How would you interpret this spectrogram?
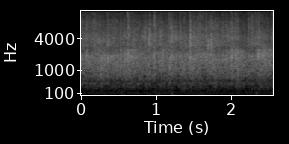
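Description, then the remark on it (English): A church audience claps hands for the Lord in steady, continuous applause, a dense wash of many overlapping claps at an even loudness with no voices standing out. “Well, would you clap your hands for the Lord?”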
